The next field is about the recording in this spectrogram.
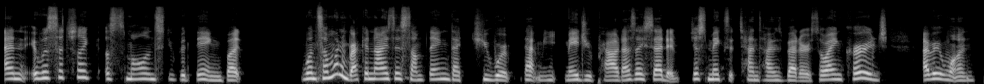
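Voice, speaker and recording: A woman's voice: on the high side, brisk, no echo, studio quality. A teenage woman co-hosting a podcast, chatting casually with friends and telling a story full of "like" fillers. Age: teens. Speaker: podcast co-host. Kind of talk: casual chat among friends.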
